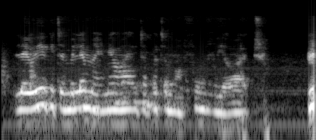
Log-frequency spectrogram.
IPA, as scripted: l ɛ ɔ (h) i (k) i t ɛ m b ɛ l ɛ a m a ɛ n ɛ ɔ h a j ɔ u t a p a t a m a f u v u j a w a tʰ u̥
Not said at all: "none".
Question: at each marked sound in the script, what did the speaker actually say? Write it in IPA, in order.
h, k

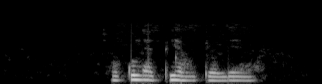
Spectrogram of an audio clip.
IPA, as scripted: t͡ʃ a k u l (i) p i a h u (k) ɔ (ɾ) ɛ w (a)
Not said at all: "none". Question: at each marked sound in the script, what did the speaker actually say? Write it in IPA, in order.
a, t, l, a

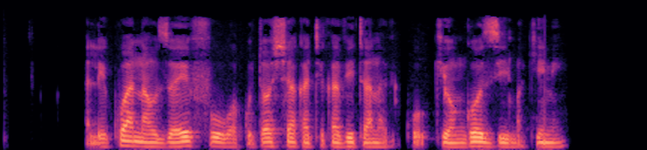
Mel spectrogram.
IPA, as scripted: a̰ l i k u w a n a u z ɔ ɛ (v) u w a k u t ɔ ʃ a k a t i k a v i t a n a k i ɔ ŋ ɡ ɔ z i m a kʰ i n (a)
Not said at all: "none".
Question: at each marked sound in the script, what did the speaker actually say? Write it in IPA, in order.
f, i

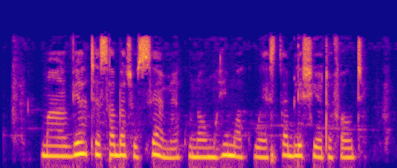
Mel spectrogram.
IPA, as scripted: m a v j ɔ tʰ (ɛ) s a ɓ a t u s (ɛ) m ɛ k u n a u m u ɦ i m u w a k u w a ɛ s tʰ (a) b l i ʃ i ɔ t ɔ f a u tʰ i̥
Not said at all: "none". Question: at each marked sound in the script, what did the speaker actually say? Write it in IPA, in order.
ɛ, ɛ, a

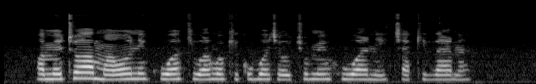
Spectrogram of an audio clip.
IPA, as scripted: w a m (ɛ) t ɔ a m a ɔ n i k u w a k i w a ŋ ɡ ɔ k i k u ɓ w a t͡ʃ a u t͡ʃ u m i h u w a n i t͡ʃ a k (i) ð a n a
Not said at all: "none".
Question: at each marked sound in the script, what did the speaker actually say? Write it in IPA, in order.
ɛ, i

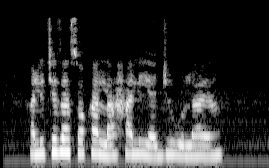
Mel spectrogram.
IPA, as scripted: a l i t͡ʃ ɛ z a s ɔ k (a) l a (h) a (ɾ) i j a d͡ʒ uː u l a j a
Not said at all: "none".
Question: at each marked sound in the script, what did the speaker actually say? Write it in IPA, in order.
a, h, l

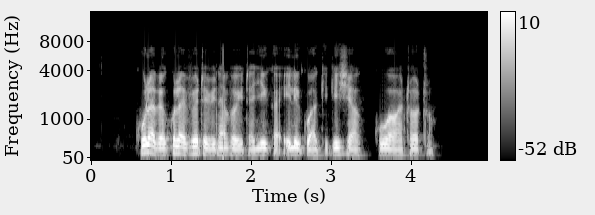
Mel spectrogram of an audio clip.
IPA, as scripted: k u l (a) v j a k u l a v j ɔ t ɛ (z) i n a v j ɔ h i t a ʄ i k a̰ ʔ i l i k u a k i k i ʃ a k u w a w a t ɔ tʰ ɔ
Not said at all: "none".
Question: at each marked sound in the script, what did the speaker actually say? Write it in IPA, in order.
a, v

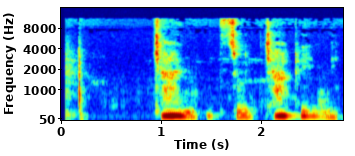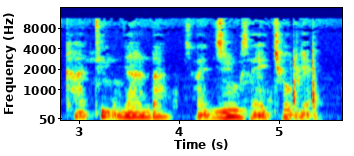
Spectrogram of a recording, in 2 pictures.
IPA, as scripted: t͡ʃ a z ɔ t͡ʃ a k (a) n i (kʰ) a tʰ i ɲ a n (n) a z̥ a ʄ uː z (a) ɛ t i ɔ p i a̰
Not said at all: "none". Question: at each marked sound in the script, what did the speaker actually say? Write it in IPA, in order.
ɛ, kʰ, d, a

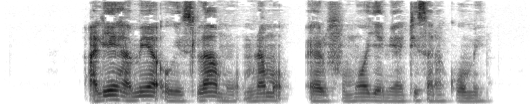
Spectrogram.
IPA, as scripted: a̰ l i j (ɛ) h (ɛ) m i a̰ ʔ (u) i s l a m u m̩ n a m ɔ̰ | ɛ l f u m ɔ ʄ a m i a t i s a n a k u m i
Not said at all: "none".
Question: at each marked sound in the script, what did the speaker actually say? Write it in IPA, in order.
ɛ, a, u

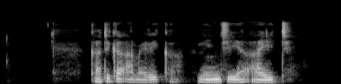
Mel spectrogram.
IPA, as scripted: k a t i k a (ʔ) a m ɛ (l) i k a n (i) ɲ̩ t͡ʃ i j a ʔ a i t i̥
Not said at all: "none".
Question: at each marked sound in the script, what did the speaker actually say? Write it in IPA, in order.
ʔ, ɾ, i

